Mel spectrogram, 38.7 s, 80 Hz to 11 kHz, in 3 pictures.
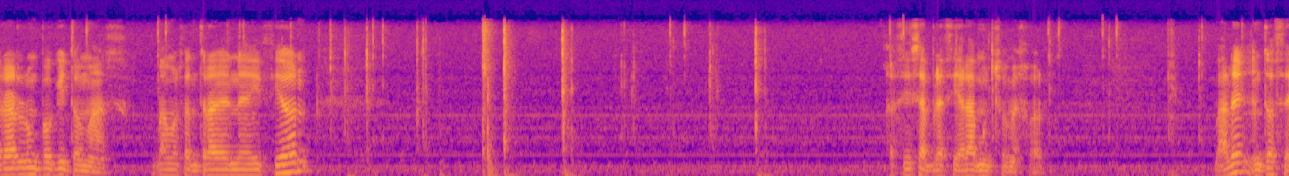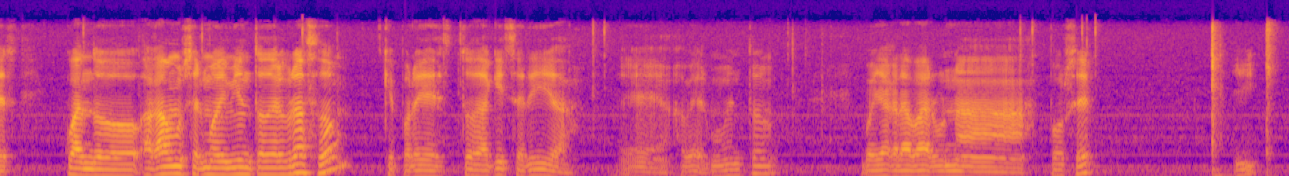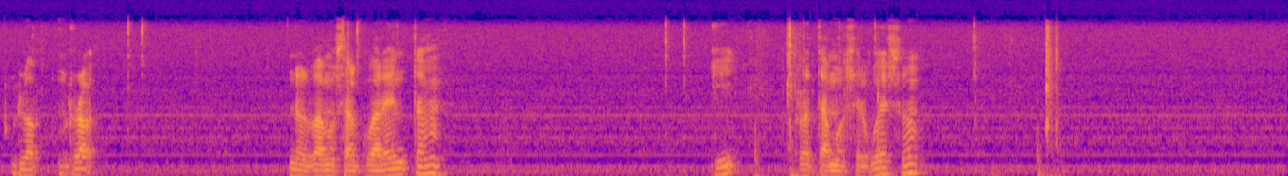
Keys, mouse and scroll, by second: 0.7 click, 2.4-3.8 middle drag, 3.8-5.4 right drag, 5.1 o, 5.6 g, 7.6 g, 10.5 click, 11.6-13.9 middle drag, 13.7 click, 17.4-19.5 right drag, 18.9 click, 23.1 click, 25.0 i, 29.5 click, 32.5-34.2 right drag, 33.7 KP_3, 34.3-36.4 middle drag, 36.4 r.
